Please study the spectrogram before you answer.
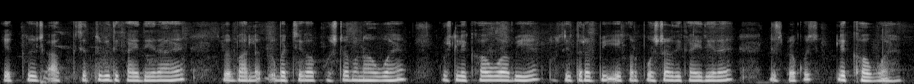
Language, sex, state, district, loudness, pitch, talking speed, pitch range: Hindi, female, Chhattisgarh, Bilaspur, -18 LUFS, 190 Hz, 230 wpm, 185-205 Hz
